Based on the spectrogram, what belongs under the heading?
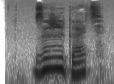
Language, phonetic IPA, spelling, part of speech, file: Russian, [zəʐɨˈɡatʲ], зажигать, verb, Ru-зажигать.ogg
- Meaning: to set fire, to light, to kindle, to inflame, to ignite, to turn on (headlights)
